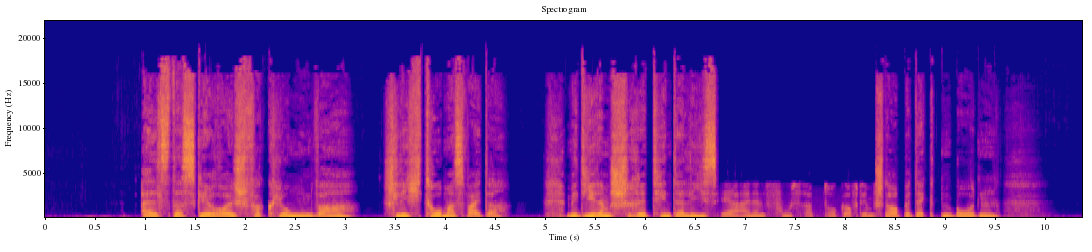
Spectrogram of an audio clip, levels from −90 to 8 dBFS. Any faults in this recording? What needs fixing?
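From 6.7 to 8.3 s the sound turns dull and quieter. Nothing passes above 3.8 kHz. This is likely an input switched to a poorer device. Lock the recording to one input device so the system cannot switch it in mid-take.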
